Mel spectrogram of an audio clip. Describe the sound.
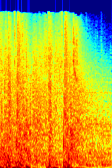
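Rapid gunfire crackles through a chaotic fight against thugs, sharp shots bursting in quick succession over a dense, noisy backdrop, loud throughout and easing slightly toward the end.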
